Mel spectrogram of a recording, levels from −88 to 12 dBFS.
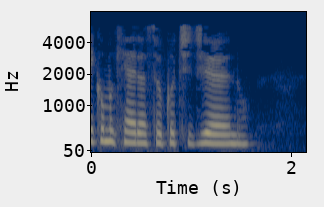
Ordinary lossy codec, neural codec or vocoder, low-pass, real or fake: MP3, 24 kbps; codec, 16 kHz, 0.7 kbps, FocalCodec; 7.2 kHz; fake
